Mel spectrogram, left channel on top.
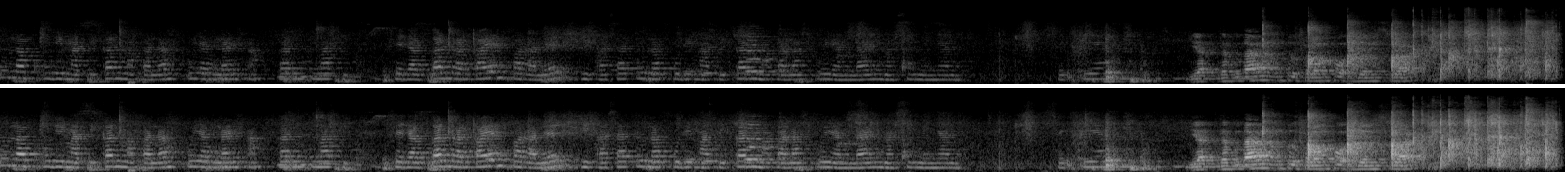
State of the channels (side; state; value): left; quieter; 8.7 dB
